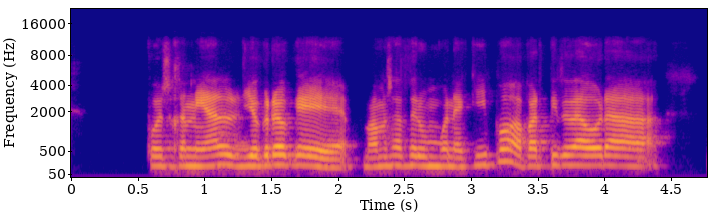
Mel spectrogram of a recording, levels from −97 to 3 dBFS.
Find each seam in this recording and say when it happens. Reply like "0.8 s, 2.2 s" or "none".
none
